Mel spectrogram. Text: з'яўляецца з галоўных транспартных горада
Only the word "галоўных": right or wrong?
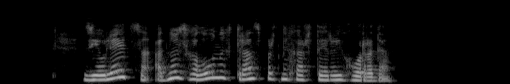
right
